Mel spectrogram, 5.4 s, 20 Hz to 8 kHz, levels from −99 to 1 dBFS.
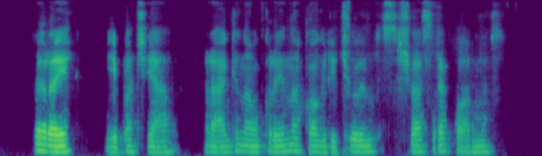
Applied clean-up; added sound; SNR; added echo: neural mask model Resemble Enhance denoiser.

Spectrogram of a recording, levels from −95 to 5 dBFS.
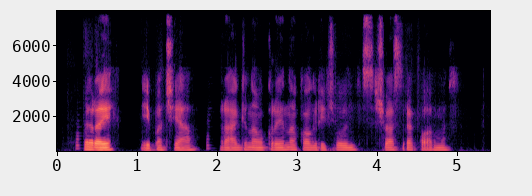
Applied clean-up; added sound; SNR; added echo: neural mask model DeepFilterNet 3.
